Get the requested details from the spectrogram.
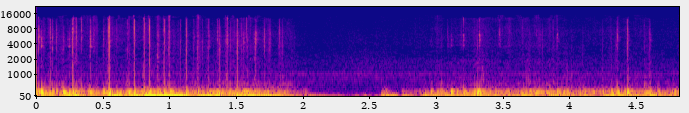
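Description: Long fingernails on both hands scratch the hollow metal mesh grille and the sides of a black desktop microphone. It makes a dense, muffled, low rumbling scrape with quick bright ticks over it. The scratching fades to a near pause about halfway through, then picks back up.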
